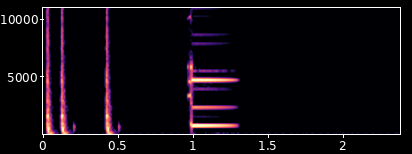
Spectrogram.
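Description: A bright electronic chime rings once.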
